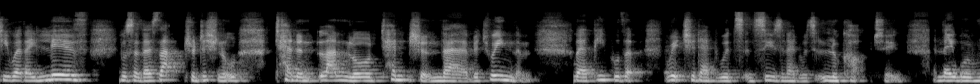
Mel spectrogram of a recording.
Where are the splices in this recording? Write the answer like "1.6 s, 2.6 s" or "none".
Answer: 1.2 s, 5.7 s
